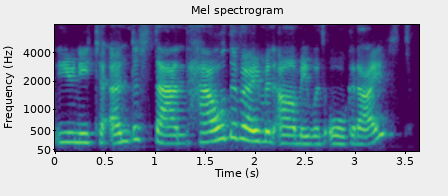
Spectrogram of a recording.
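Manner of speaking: ordinary delivery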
